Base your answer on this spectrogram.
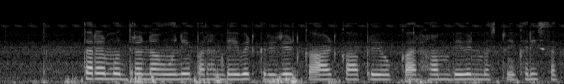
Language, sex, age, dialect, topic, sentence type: Hindi, female, 60-100, Awadhi Bundeli, banking, statement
